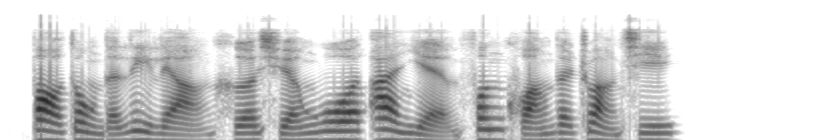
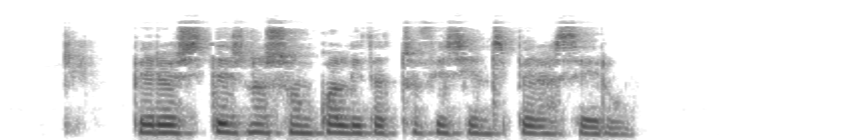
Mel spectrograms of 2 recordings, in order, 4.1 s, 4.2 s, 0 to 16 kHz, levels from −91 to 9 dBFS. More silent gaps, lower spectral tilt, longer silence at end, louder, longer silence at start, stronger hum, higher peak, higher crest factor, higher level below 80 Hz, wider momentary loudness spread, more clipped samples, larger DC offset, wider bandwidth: neither; about the same, -4 dB/octave vs -3 dB/octave; second, 0.75 s vs 1.05 s; first, -22 LUFS vs -25 LUFS; second, 0.15 s vs 0.3 s; neither; first, 0 dBFS vs -8 dBFS; about the same, 22 dB vs 18 dB; first, -60 dBFS vs -74 dBFS; second, 12 LU vs 18 LU; neither; first, 0.5% vs under 0.1%; first, 11 kHz vs 9.4 kHz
